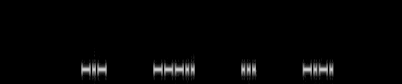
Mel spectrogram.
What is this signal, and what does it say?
Morse code, heard as a keyed tone, about 47 wpm, spaced as for 16 wpm, 700 Hz. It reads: K8SC
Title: USA Call Signs - 6x Character Spacing - 45wpm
